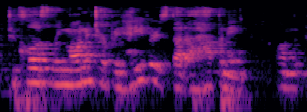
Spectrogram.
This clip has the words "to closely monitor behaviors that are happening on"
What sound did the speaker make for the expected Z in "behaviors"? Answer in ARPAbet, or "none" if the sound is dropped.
Z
